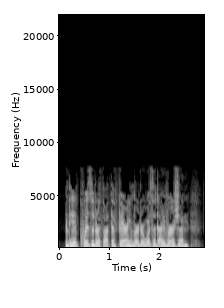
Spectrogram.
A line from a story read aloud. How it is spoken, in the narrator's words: she said quickly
